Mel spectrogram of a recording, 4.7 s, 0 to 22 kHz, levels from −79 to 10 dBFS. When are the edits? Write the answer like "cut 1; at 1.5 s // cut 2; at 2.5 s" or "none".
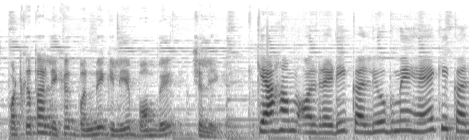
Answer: cut 1; at 2.5 s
